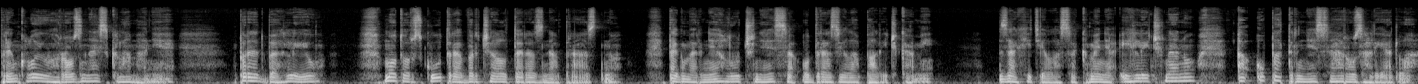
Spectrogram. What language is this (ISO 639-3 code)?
slk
